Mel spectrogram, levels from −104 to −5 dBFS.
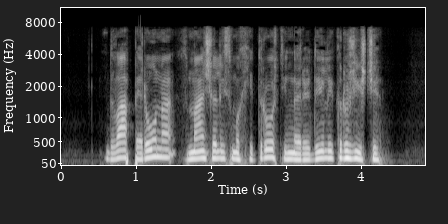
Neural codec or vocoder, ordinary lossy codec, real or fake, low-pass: codec, 16 kHz, 16 kbps, FunCodec, trained on Chinese and English, 50 frames a second; AAC, 48 kbps; fake; 7.2 kHz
